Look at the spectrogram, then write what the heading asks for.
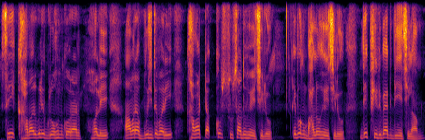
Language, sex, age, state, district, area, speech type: Bengali, male, 30-45, West Bengal, North 24 Parganas, rural, spontaneous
